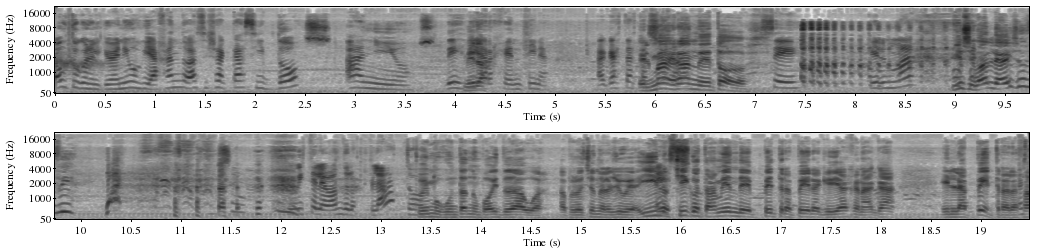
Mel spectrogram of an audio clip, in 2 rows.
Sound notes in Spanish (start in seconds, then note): 10.4 risas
